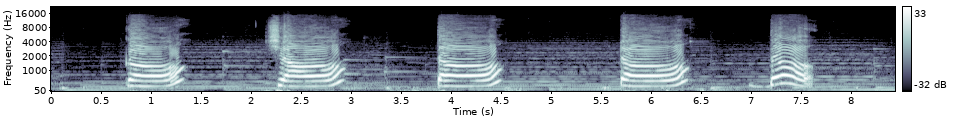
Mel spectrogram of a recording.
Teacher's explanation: जब मैं स्वर सहित व्यंजन का उच्चारण कर रही थी तो अ की ध्वनि आपको सुनाई दे रही होगी।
